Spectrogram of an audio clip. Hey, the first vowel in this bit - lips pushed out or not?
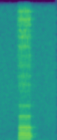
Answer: no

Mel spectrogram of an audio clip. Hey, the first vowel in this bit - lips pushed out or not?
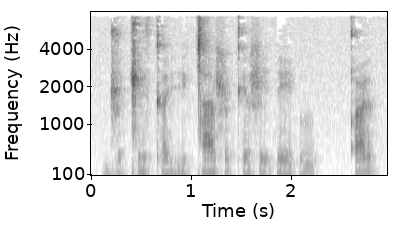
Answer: yes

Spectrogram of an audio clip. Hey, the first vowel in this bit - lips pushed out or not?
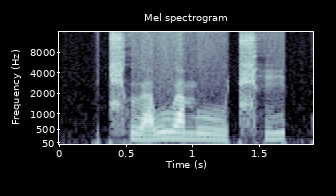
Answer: no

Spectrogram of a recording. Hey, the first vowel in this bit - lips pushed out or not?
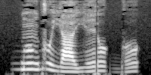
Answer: yes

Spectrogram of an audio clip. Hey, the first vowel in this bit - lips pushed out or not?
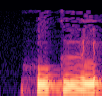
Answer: yes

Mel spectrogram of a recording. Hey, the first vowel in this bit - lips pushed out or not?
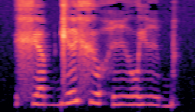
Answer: no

